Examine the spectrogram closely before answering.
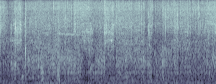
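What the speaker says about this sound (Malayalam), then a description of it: "അപ്പോൾ ഇനി നമുക്കിത് നന്നായിട്ട് കഴുകി വൃത്തിയാക്കി എടുക്കാം." Running water pours steadily over a yam as it is washed clean, a loud continuous gush close by with no talking.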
